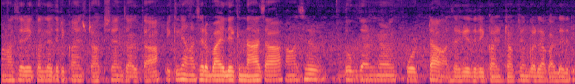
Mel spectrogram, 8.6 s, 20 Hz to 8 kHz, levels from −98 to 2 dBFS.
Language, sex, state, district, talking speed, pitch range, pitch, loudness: Konkani, male, Goa, North and South Goa, 140 wpm, 110-125 Hz, 120 Hz, -24 LUFS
